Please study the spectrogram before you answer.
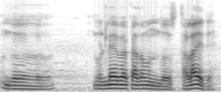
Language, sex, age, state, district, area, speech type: Kannada, male, 45-60, Karnataka, Davanagere, urban, spontaneous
